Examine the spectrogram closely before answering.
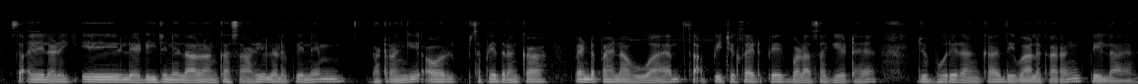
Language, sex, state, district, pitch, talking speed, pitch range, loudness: Hindi, male, Maharashtra, Nagpur, 110 Hz, 205 wpm, 105-110 Hz, -34 LUFS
